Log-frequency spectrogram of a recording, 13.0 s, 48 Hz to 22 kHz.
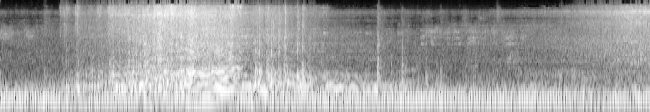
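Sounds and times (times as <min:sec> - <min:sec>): car engine revving: 0:01.2 - 0:08.3, 0:10.3 - 0:13.0.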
